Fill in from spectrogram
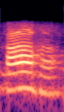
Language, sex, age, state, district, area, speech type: Odia, female, 30-45, Odisha, Boudh, rural, conversation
